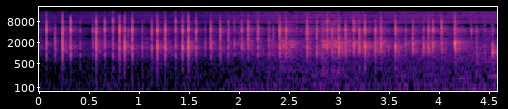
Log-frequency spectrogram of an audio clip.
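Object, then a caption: Plastic handheld game console casing. Fingertips and painted nails quickly tap the casing and screen area of a silver plastic Game Boy Advance SP, a small, hollow clamshell handheld console held open in the hand. The result is a rapid, uneven stream of short, dry plastic clicks and ticks centred around 1.4 kHz, with bright edges and no low end. Each tap dies away almost instantly, and the taps crowd closer together toward the middle of the run.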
